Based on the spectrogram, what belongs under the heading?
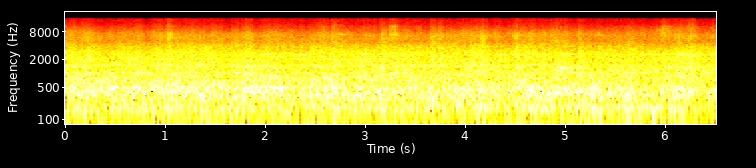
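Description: Coal hopper cars of a freight train rolling past at speed: a steady, loud rumble and rattle of steel wheels on the rails.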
